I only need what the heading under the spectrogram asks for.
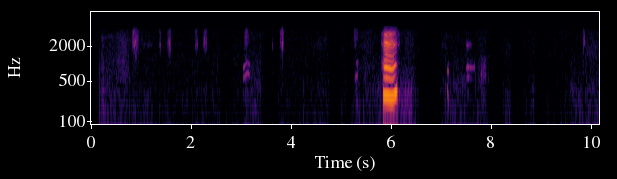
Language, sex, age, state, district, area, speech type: Santali, female, 18-30, West Bengal, Bankura, rural, conversation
